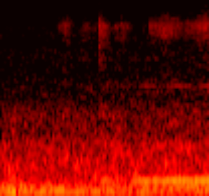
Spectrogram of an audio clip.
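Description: Low rumble inside a suburban electric train carriage standing at a platform, with a steady single-pitched tone coming in about halfway through and holding.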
